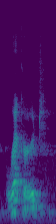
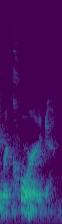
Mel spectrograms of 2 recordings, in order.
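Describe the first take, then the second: First: The stress is on the first syllable. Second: The stress is on the second syllable. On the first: It is used as a noun. "here's the noun" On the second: It is used as a verb. "with the emphasis on the second syllable"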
